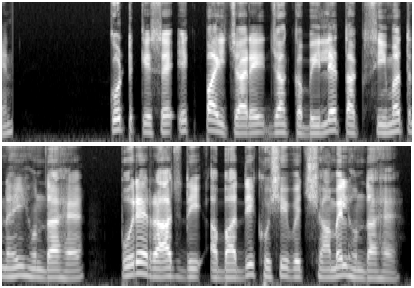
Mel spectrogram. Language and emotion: Punjabi, neutral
